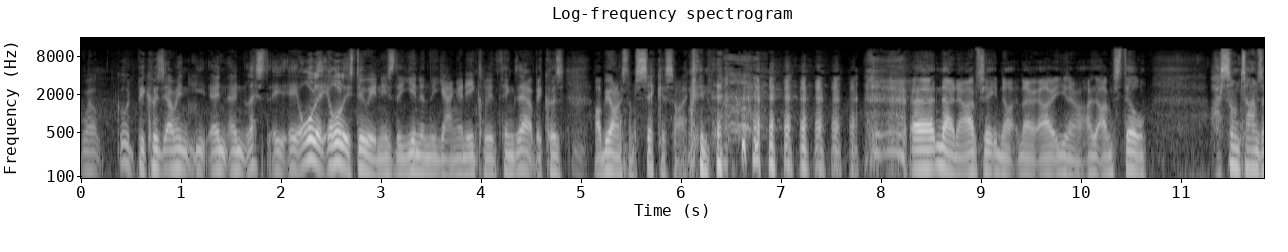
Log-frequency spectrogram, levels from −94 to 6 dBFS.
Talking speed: 240 wpm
